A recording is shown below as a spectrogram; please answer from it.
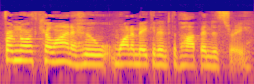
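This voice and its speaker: Fast-talking woman interviewer. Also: on the low side, expressive. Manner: friendly, laughs easily. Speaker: web show host. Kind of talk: hosted interview.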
